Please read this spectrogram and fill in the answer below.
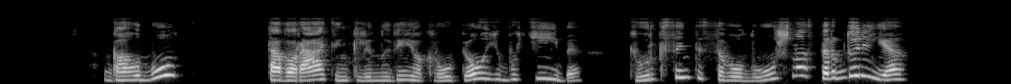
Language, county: Lithuanian, Alytus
